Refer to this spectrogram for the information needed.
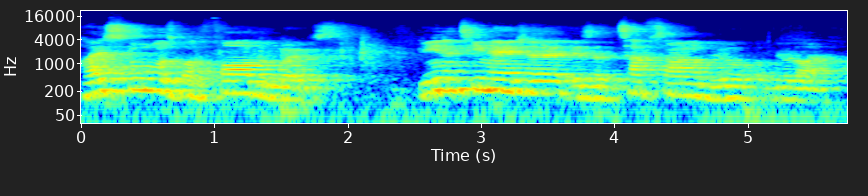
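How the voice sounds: In a room with strong echo, a man speaks at a fairly slow pace with a fairly high pitch, ordinary pitch variation and a fairly bright tone.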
